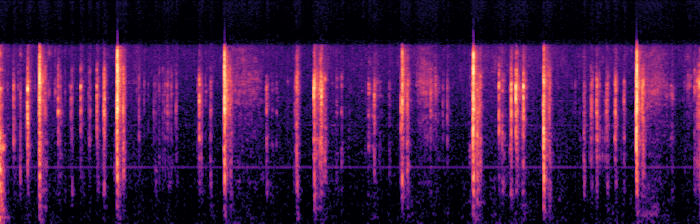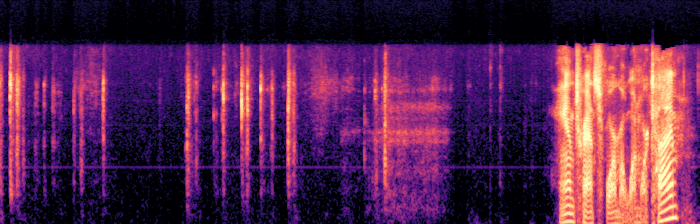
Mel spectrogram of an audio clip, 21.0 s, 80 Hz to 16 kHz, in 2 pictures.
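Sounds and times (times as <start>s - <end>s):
typing on computer keyboard: 0.0s - 12.2s, 13.3s - 15.0s.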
